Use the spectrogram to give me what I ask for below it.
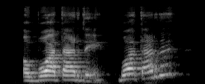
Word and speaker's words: boa tarde: Oh, boa tarde. Boa tarde? The D is pronounced different.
